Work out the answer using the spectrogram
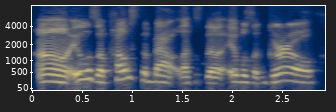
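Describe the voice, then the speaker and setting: A woman's voice: mid-range voice, animated, moderate pace. A woman chatting casually, retelling an argument and voicing what each side would say. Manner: conversational, acts out quoted remarks. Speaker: talk show panelist.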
